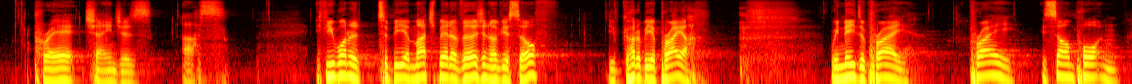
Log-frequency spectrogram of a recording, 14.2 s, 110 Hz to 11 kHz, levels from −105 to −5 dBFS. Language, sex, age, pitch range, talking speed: English, male, 30-49, 130-150 Hz, 120 wpm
